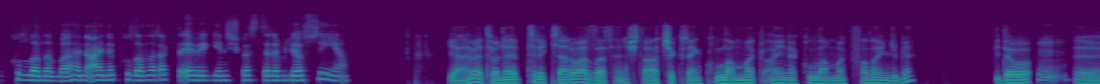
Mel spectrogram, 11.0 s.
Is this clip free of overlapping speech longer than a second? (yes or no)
yes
